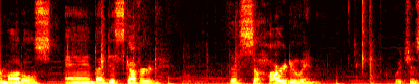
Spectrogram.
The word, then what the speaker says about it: Saharduin: old rogue trader models and i discovered the saharduin which is spelled like s-a-h-a-r-d-u-i-n and the saharduin are also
